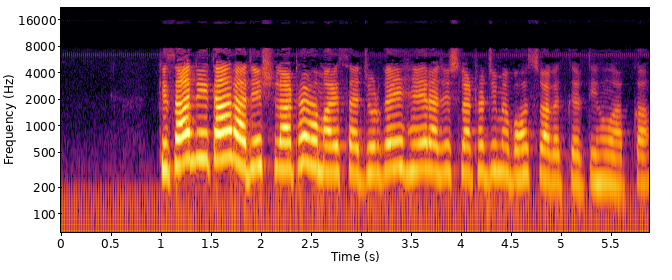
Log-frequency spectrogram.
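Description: A young woman speaks clearly into a microphone, reading out news.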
